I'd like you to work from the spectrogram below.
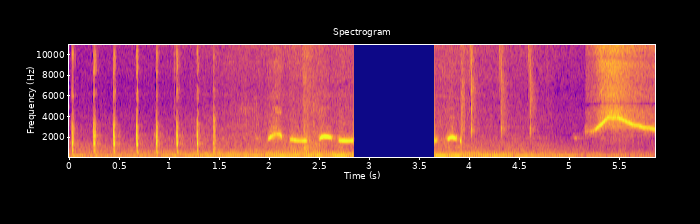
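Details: Asian pied starling, nodding as it sings, giving a series of dry ticking clicks followed by short slurred whistles, then a drawn-out arched whistle after a brief silent gap.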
